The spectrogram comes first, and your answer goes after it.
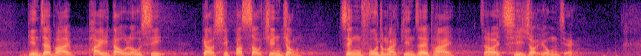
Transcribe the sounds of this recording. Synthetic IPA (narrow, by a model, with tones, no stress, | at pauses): kiː˧nt͡sɐ˧jpʰaː˧jpʰɐ˥jt̪ɐ˨wlo˨˧wsiː˥kaː˧wsiː˥pɐ˥t̚sɐ˨wt͡ʃyː˥nt͡sʊ˨ŋ | t͡sɪ˧ŋfuː˨˥t̪ʊ˨ŋmaː˨˩jkiː˧nt͡sɐ˧jpʰaː˧jt͡sɐ˨whɐ˨jt͡sʰiː˨˥t͡sɔː˧k̚jʊ˨˥ŋt͡sɛ̰ː˨˥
